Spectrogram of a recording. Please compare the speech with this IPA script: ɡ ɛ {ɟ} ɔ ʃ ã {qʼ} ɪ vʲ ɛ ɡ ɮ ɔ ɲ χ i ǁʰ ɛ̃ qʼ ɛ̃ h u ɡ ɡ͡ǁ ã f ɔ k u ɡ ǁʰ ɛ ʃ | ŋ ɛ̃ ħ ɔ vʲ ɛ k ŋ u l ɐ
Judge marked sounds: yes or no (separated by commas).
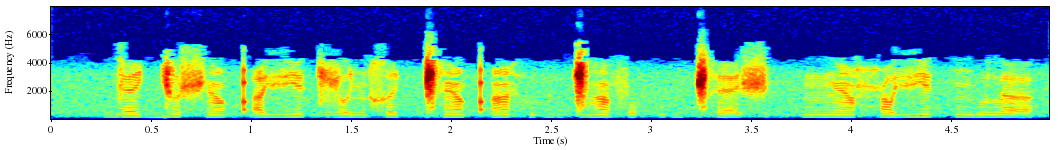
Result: yes, yes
